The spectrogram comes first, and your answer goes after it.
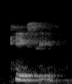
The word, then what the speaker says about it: Casey: Is it pronounced Cassie or Casey? Casey. Casey, you want to talk a little bit about what you're going to be doing for us?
